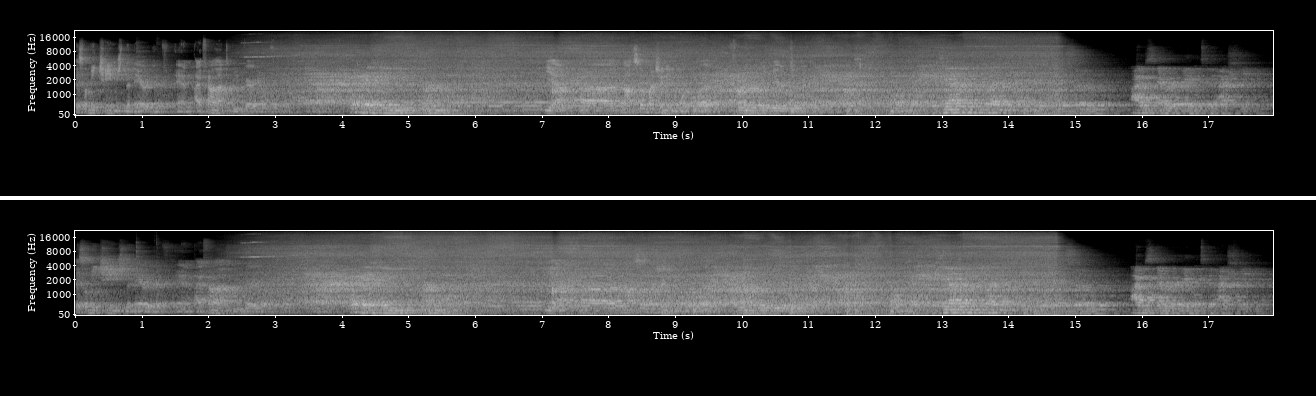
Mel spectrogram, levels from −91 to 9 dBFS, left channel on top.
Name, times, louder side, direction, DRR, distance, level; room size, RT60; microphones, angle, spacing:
voice 1, 0.0-4.0 7.0-11.8, left 2 dB, 90° left, 0 dB, 0.5 m, -28 dB
Domestic sounds home sounds, 0.9-1.3 2.0-14.7, right 1 dB, 30° right, 0.5 m, -26 dB
voice 2, 4.1-5.6 12.2-15.5 15.8-17.6, equal, 50° right, -8 dB, 1.3 m, -27 dB
sound 1, 5.3-14.7, left 1 dB, ahead, 0.9 m, -37 dB
4.8 x 3.4 x 2.8 m, 2.3 s
head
